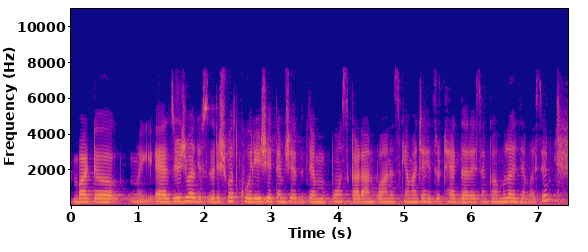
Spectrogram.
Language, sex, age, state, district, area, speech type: Kashmiri, female, 18-30, Jammu and Kashmir, Bandipora, rural, spontaneous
